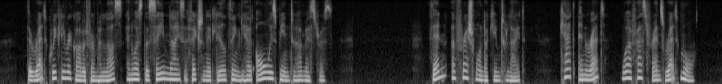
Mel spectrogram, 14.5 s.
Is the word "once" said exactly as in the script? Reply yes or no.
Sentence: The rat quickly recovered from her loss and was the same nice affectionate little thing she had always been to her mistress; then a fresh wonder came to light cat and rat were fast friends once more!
no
